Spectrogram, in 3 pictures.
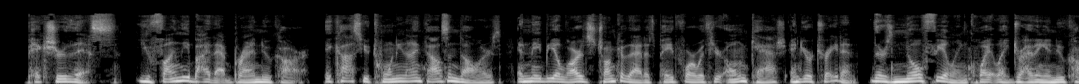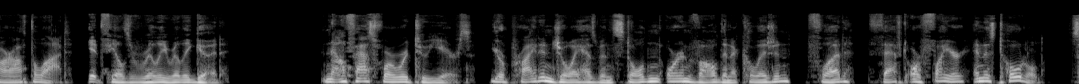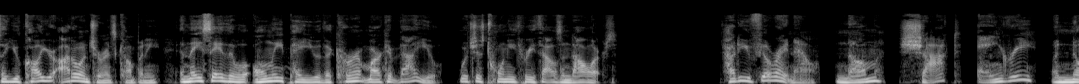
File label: Whiteboard Explainer Male; Narration, Whiteboard/Explainer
